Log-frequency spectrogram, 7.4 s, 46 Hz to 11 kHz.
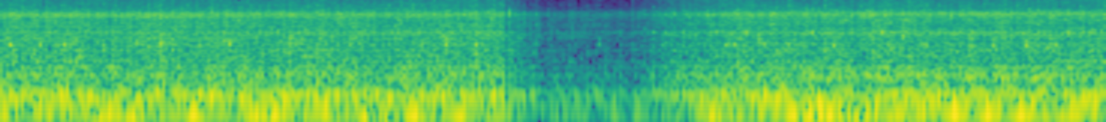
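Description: Warm V8 idling with a lumpy, irregular pulse about three or four per second and a brief sag midway; rough idle, cause unclear.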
